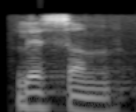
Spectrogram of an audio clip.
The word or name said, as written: lissome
